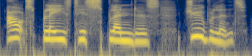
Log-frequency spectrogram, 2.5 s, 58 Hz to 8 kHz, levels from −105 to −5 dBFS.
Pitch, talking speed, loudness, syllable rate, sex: 245 Hz, 95 wpm, -17 LUFS, 4.5 syllables/s, female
